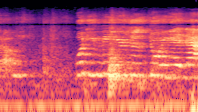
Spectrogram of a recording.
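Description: A woman speaks with animation on a stage.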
